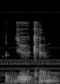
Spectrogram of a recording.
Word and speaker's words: Dukan: هو الرجيم للمعلومة اللي لقيتها عنه إن بينسب لدكتور اسمه دوكان أو الدوكان، هو بيتكتب دال واو كاف ألف نون، أو بالإنجليزي DUKAN، فانطقها بقى أنت بالشكل اللي يكون مناسب ليك. دكتور ديوكان ده بيقول إيه؟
